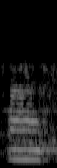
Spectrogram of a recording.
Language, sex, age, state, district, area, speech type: Tamil, female, 18-30, Tamil Nadu, Thanjavur, urban, conversation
